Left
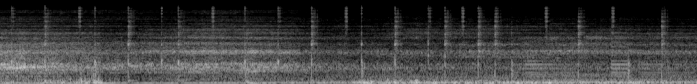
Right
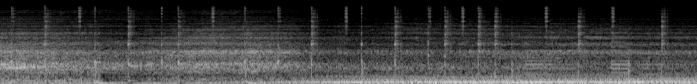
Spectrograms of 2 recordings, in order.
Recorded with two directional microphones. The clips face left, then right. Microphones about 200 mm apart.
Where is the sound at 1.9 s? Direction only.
10° left (ahead or behind).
